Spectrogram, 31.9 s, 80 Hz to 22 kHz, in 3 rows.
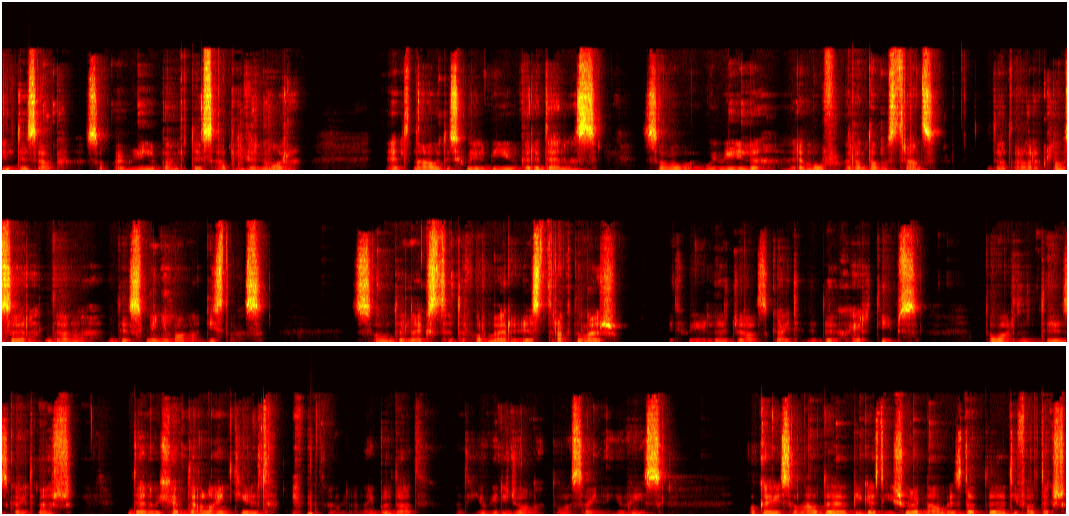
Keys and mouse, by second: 3.8 click, 3.8 right click, 4.0 click, 4.0 right click, 12.9-15.0 middle drag, 15.0-17.1 drag, 17.1 middle click, 17.2-19.8 drag, 19.8 middle click, 20.0 click, 20.9 middle click, 21.2 g, 21.9 click, 22.0 middle click, 22.8 click, 23.0 middle click, 23.7 click, 24.1 middle click, 24.2 click, 24.3 middle click, 25.3 click, 25.5 middle click, 26.1 click, 26.3 middle click, 27.0 click, 27.2-31.5 middle drag, 31.5-31.9 drag.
